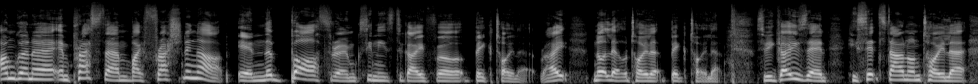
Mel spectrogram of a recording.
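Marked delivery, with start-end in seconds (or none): none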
